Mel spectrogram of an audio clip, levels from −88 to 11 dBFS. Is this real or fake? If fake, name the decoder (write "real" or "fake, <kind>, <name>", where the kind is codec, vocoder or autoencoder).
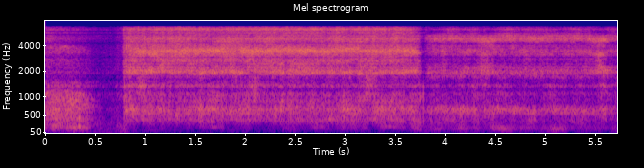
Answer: fake, codec, SNAC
